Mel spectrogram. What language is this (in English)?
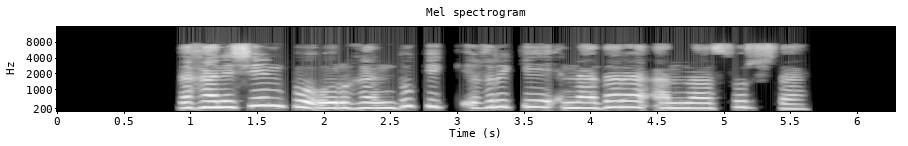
Pashto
